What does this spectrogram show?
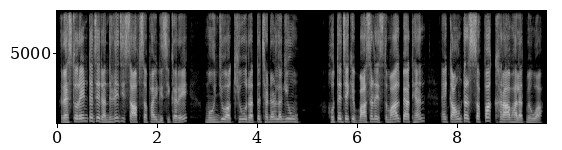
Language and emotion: Sindhi, angry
